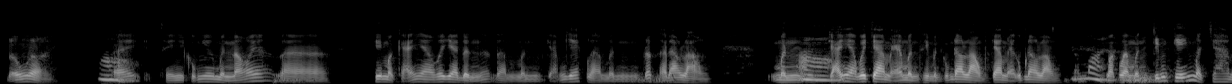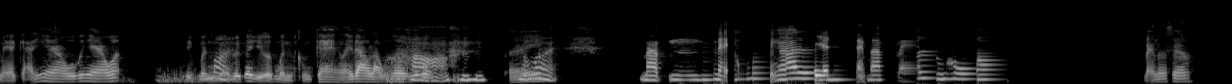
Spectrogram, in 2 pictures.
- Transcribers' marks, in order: static; tapping; other background noise; laughing while speaking: "Ờ"; chuckle; distorted speech; unintelligible speech
- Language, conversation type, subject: Vietnamese, unstructured, Gia đình bạn có thường xuyên tranh cãi về tiền bạc không?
